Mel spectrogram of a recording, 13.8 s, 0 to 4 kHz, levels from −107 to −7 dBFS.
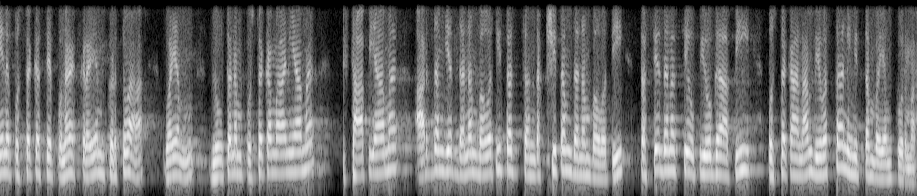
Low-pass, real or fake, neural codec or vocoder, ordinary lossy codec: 3.6 kHz; real; none; none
